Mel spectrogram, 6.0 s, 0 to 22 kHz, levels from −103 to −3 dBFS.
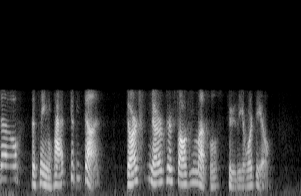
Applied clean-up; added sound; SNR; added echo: neural mask model DeepFilterNet 3.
